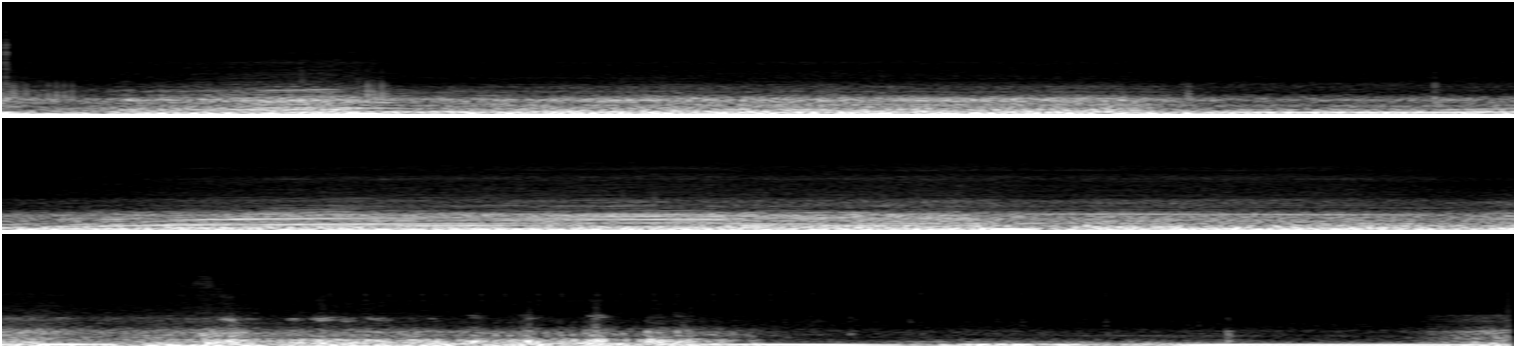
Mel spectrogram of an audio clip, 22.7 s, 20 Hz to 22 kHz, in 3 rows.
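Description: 2016 Subaru WRX's 2.0-litre turbocharged boxer four-cylinder heard from inside the cabin under full-throttle acceleration, revs climbing hard through the gears. Near the end it drops to a low idle at a standstill, then revs sharply for a fresh launch.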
